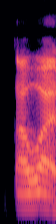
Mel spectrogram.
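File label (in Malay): "kawal", Malay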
